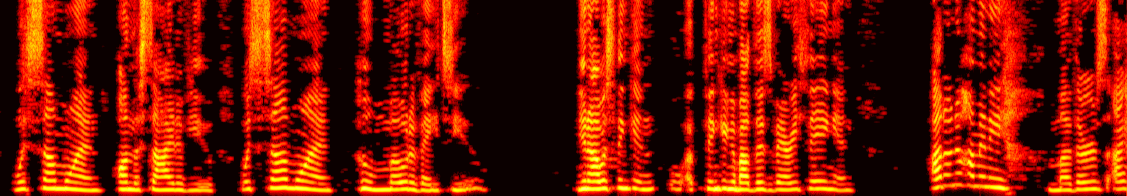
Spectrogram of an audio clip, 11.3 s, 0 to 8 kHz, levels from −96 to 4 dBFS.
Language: English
